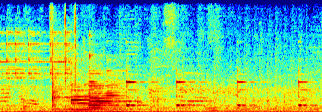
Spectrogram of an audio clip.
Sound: beeping

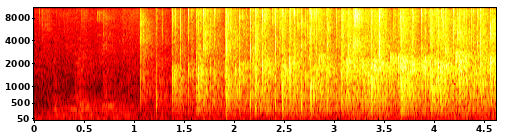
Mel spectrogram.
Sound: clapping

